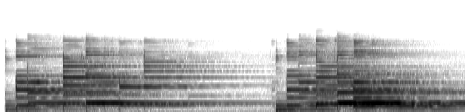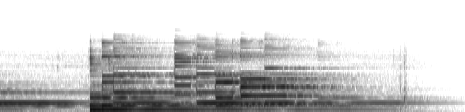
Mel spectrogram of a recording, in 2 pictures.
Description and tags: These meanderings have turned into a harmonic hike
